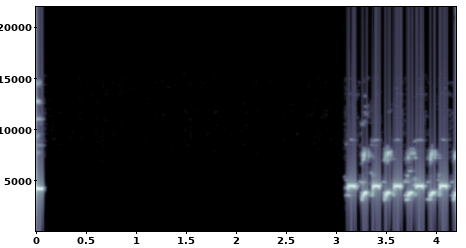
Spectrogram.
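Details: Training recording of European goldfinch song from 2023: a brief high click at the start, three seconds of silence, then a bouncing run of high paired chirps, roughly eight per second.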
